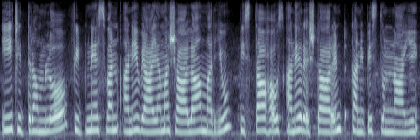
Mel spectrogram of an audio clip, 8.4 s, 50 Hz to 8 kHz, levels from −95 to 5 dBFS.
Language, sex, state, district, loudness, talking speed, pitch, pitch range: Telugu, female, Telangana, Hyderabad, -16 LUFS, 85 wpm, 255 Hz, 235-270 Hz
